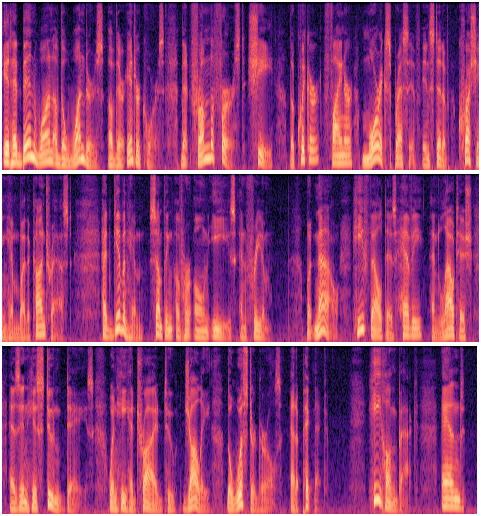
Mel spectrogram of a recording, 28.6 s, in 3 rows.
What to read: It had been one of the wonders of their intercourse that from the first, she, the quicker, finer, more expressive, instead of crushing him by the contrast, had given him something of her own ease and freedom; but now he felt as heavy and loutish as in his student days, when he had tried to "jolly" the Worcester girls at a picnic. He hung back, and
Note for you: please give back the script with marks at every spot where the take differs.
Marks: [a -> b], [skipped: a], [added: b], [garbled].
It had been one of the wonders of their intercourse that from the first, she, the quicker, finer, more expressive, instead of crushing him by the contrast, had given him something of her own ease and freedom; but now he felt as heavy and loutish as in his student days, when he had tried to "jolly" the Worcester girls at a picnic. He hung back, and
